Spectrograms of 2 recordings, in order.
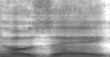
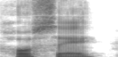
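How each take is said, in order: First: The name is said with an English pronunciation. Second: The name is said with a Spanish pronunciation. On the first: This is how others say the name. The speaker calls it wrong. "that's not how you say it in Spanish" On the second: This is how the name is said in its home language. The speaker calls it right. "In Spanish, it's Jose"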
